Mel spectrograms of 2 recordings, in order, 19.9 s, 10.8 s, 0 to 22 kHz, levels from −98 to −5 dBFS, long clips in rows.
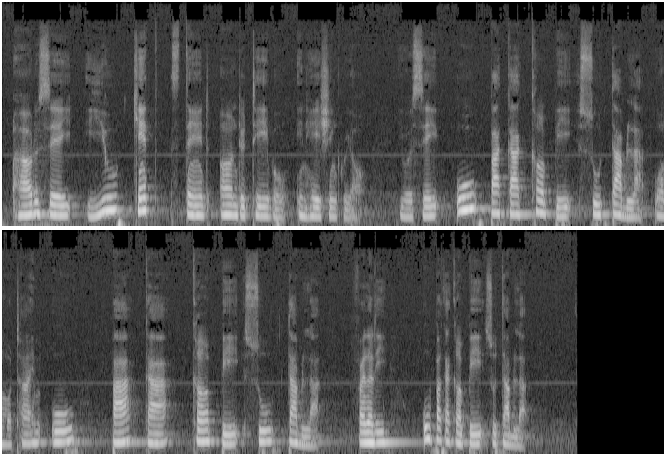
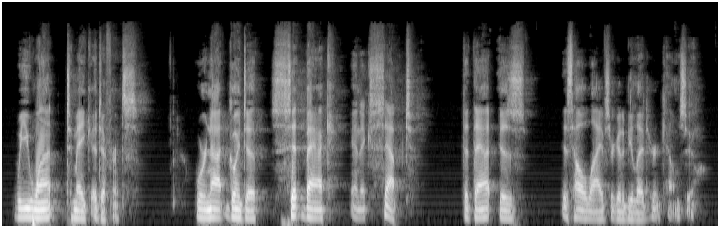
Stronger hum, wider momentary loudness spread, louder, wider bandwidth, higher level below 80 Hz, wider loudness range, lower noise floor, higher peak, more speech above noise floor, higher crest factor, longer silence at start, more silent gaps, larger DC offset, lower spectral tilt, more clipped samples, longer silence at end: neither; about the same, 12 LU vs 13 LU; second, -29 LUFS vs -19 LUFS; first, over 20 kHz vs 15 kHz; second, -50 dBFS vs -38 dBFS; about the same, 4 LU vs 5 LU; second, -53 dBFS vs -73 dBFS; second, -12 dBFS vs 0 dBFS; second, 25 dB vs 54 dB; about the same, 18 dB vs 20 dB; second, 0 s vs 0.2 s; neither; neither; about the same, -5.5 dB/octave vs -4.5 dB/octave; neither; first, 1.95 s vs 0.35 s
